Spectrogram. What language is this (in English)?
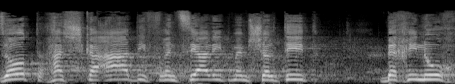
Hebrew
